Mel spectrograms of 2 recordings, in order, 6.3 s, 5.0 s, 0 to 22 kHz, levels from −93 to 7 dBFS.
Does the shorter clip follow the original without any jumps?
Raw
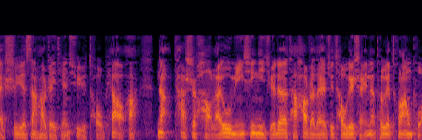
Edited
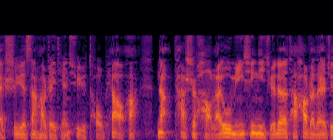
yes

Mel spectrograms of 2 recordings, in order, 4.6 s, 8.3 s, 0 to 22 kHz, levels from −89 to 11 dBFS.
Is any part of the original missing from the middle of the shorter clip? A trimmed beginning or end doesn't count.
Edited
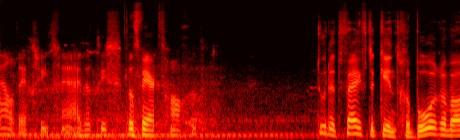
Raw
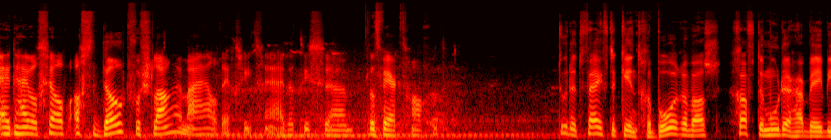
yes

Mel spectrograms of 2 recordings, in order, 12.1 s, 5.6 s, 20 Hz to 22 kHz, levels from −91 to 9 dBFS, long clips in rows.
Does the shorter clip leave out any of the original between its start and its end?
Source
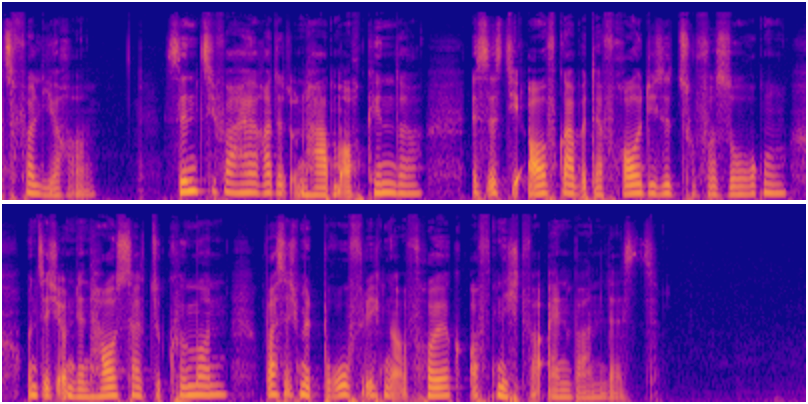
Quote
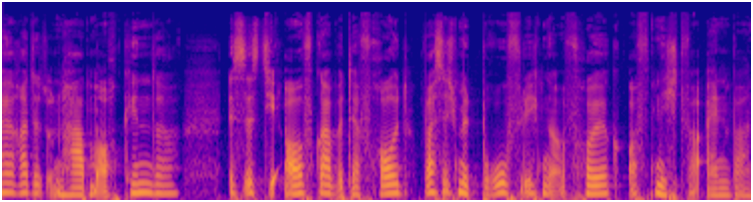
yes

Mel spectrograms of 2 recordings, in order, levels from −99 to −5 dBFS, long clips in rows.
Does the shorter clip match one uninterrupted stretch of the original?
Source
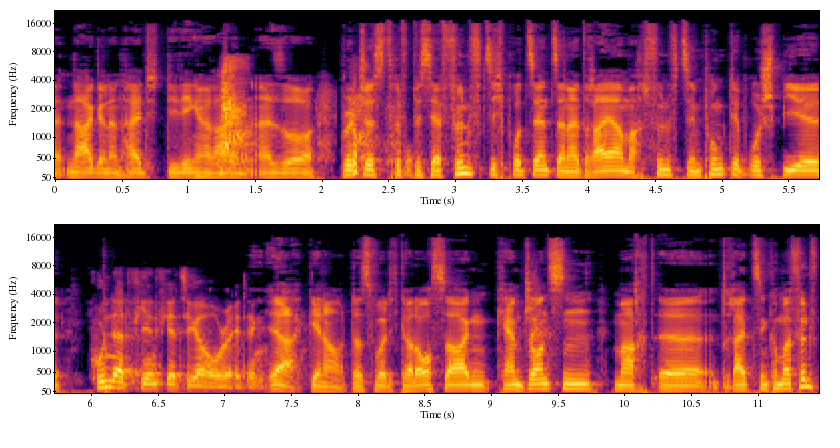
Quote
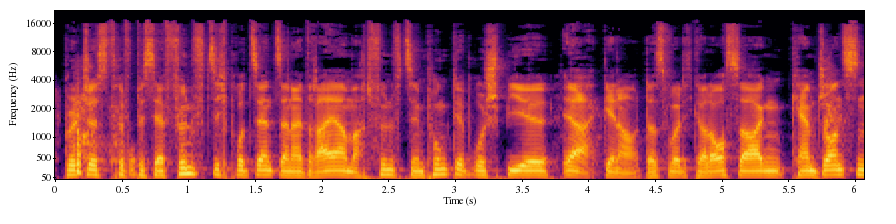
no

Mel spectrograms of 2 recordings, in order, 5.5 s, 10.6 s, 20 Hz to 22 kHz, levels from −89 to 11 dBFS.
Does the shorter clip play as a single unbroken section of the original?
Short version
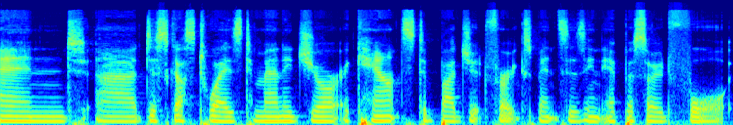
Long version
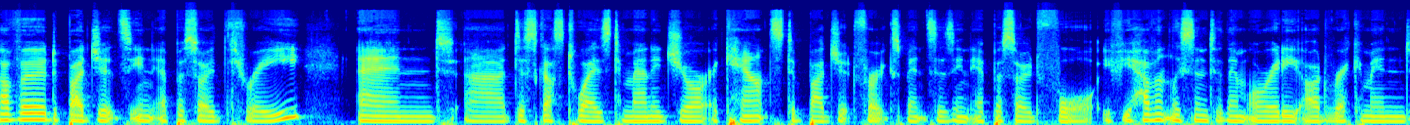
yes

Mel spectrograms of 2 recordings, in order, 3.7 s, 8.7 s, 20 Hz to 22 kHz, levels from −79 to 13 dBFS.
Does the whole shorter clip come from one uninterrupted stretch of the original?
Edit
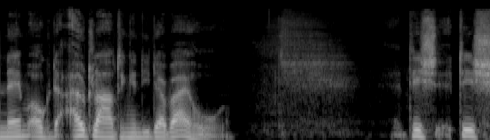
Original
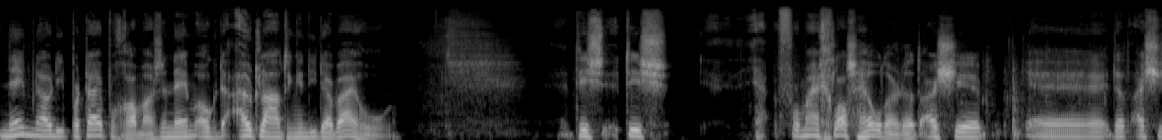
yes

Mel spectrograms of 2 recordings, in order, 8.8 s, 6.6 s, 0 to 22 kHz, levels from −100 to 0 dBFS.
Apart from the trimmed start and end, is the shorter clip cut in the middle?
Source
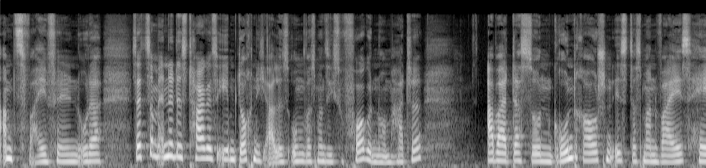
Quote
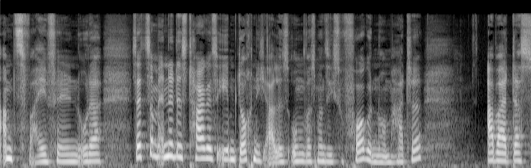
no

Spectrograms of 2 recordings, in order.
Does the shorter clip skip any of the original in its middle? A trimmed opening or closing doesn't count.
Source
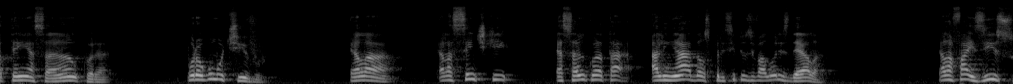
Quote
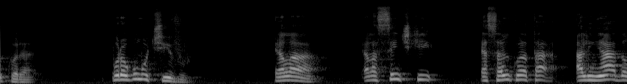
no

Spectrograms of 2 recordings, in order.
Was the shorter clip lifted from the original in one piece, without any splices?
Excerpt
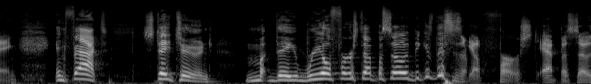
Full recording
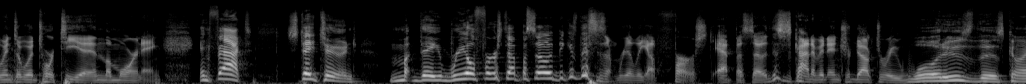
no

